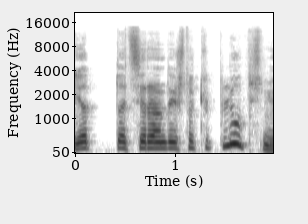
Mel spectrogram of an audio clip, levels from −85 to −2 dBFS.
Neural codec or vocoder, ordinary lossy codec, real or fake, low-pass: codec, 44.1 kHz, 7.8 kbps, Pupu-Codec; MP3, 96 kbps; fake; 14.4 kHz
